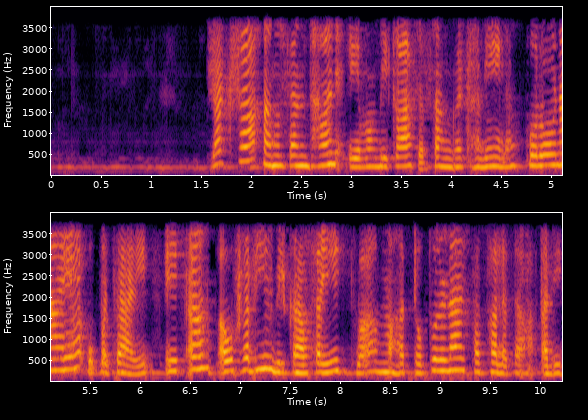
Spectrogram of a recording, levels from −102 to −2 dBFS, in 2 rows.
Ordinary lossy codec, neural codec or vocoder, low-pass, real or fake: AAC, 32 kbps; codec, 16 kHz in and 24 kHz out, 0.6 kbps, FireRedTTS-2 codec; 3.6 kHz; fake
